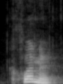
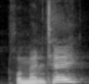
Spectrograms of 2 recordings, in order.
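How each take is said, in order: First: The name ends on a consonant, with no final vowel. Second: The name ends with an added final vowel sound. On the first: The speaker calls it wrong. "I didn't even get one" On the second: The speaker calls it right.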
